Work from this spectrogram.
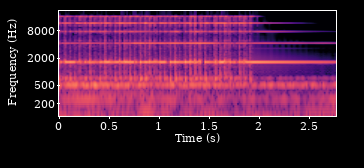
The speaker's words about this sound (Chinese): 就在我洗完澡倒头休息没多久，大约是凌晨两点左右吧。我被一阵电话的铃声吵醒。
